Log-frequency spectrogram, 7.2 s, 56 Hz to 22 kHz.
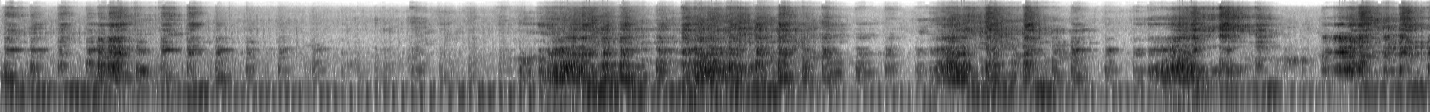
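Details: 1994 Yamaha Y110SS two-stroke motorcycle during restoration: running, blipped in uneven bursts about every second, crackly but firing steadily, before tuning; running normally.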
